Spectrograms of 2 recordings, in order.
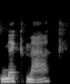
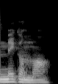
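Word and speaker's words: Mi'kmaq: told me one year that um it's not pronounced mcmack which is the angiz of the word it's the migma um but I didn't know a lot but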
